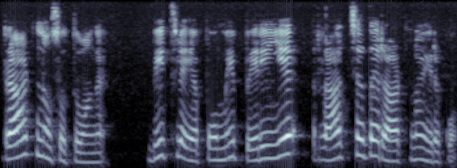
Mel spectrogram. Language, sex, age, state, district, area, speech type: Tamil, female, 45-60, Tamil Nadu, Tiruvarur, rural, spontaneous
